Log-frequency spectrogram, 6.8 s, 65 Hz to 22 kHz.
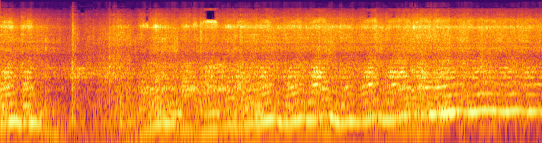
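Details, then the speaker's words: Ford ST170-powered Mk1 Escort driving off after fixing two swapped HT leads that had it running on two cylinders: pulls cleanly as revs rise and fall, even beat, no stumble; now idles and runs sweet on all cylinders. "but yeah she runs sweet now she idles sweet"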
